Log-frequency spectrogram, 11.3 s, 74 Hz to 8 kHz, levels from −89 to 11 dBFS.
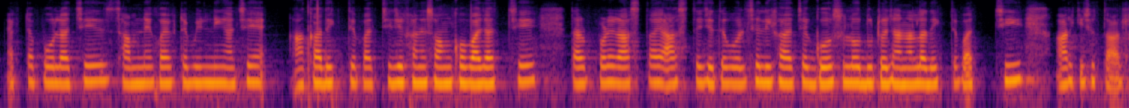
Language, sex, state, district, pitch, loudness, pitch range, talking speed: Bengali, female, West Bengal, Dakshin Dinajpur, 225 Hz, -19 LUFS, 220-230 Hz, 160 wpm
